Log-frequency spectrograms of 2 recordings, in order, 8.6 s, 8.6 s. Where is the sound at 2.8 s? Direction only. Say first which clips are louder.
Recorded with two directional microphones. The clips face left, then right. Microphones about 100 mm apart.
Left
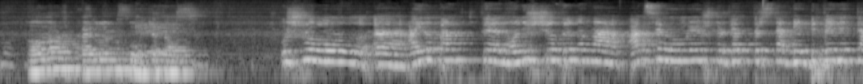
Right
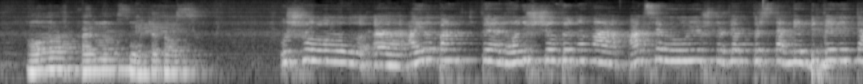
Right 1 dB; 25° right (ahead or behind).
